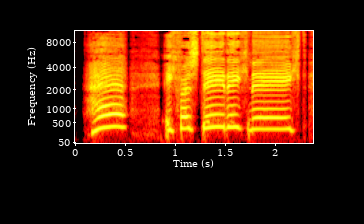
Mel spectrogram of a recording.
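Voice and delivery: very high, shouted reply; calling back. A narrator's reading. Fee cannot hear Maja while pedalling, calling back. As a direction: call back as if unable to hear. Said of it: "rief Fee".

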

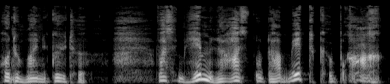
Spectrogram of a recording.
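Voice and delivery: high, loud, aghast; scandalised, high-pitched alarm; gasping horror. A narrator's reading. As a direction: cry out in shocked dismay. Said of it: "keuchte sie".

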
